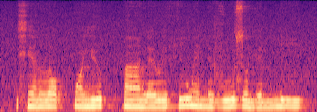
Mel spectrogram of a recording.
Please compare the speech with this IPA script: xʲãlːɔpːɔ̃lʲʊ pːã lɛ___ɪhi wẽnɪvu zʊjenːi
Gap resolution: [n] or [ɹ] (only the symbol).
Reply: ɹ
